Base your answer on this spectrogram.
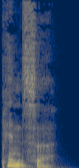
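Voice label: "pincer", British English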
